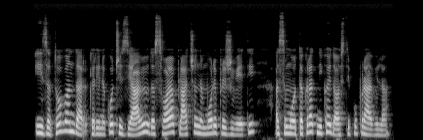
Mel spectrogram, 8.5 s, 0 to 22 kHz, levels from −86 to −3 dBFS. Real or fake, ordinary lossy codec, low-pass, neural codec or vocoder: real; none; 19.8 kHz; none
